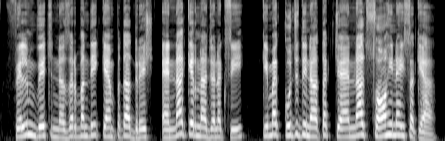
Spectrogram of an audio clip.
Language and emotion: Punjabi, disgusted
